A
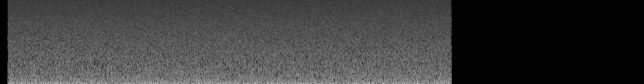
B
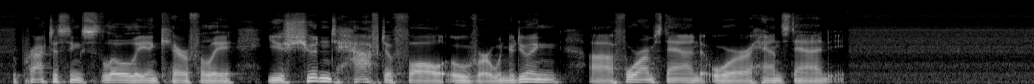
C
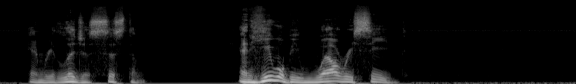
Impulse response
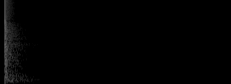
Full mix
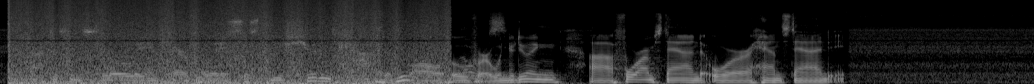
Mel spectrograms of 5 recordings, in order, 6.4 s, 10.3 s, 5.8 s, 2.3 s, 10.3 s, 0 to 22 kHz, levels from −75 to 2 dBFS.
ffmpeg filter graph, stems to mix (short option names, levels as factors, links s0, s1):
-filter_complex "[0:a]volume=1.26[s0];[1:a]volume=0.631,asplit=2[s1][s2];[2:a]adelay=1350,volume=1[s3];[s2]apad=whole_len=313858[s4];[s3][s4]sidechaincompress=threshold=0.0224:ratio=10:attack=16:release=117[s5];[s0][s1]amix=inputs=2:normalize=0,acompressor=threshold=0.0631:ratio=2.5,volume=1[s6];[s5][s6]amix=inputs=2:normalize=0,bandreject=f=3000:w=9.9,acompressor=threshold=0.0398:ratio=6"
